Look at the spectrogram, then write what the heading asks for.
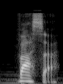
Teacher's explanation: The end R melts into a.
